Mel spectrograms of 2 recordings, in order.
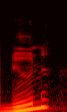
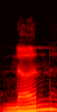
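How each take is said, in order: First: The vowel is long, as in 'noon'. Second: The vowel is short, as in 'none'. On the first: The speaker calls it right. "It's pronounced noon" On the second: The speaker calls it wrong. "It's not none"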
